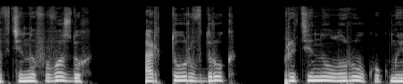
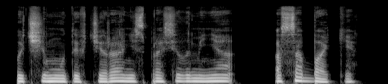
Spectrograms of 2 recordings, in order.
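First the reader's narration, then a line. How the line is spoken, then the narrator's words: Eerily calm question. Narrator (Russian): спросил он до жути спокойным тоном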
